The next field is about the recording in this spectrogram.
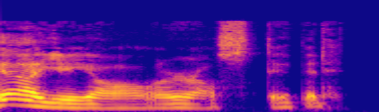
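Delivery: mock delivery, laughing throughout. Recapping a story scene, imitating Malice laughing. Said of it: "Malice is just laughing like".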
